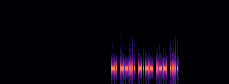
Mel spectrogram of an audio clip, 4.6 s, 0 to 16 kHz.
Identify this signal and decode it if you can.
Morse code, heard as a keyed tone, about 50 wpm, 700 Hz. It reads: N7YWH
